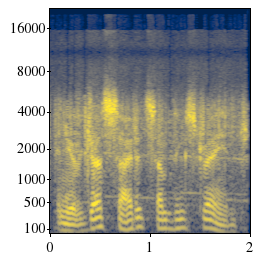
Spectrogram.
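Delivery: ordinary talk, nothing marked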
